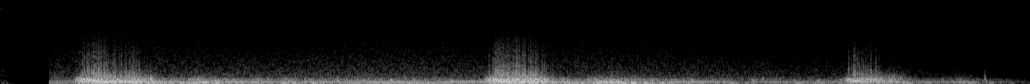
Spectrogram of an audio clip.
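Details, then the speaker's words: Normal vesicular breath sounds heard on chest auscultation through a stethoscope: soft, low rustling breaths about every four seconds. "Nos sons normais temos o murmúrio vesicular. Como eu dizia, temos o murmúrio vesicular, como podemos ouvir aí."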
